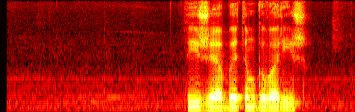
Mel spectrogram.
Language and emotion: Russian, neutral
